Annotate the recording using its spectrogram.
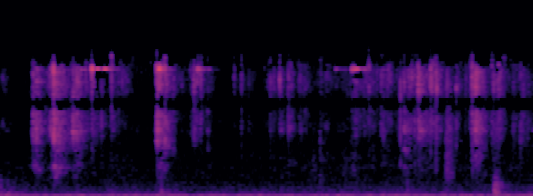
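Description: Near silence: a few faint soft ticks and rustles of knit fabric being handled.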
